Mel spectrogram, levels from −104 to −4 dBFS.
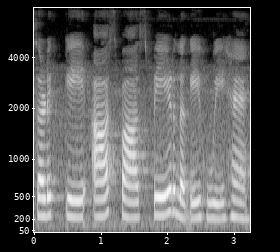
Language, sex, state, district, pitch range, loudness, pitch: Hindi, male, Punjab, Fazilka, 210-240 Hz, -16 LUFS, 225 Hz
